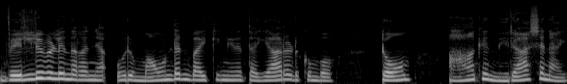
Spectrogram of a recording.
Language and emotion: Malayalam, fearful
